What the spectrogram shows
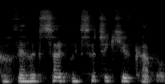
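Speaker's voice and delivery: high, soft murmur under the breath. Voicing a gnome as the others walk away: murmuring under her breath. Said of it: "you do hear the gnome murmur under her breath".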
